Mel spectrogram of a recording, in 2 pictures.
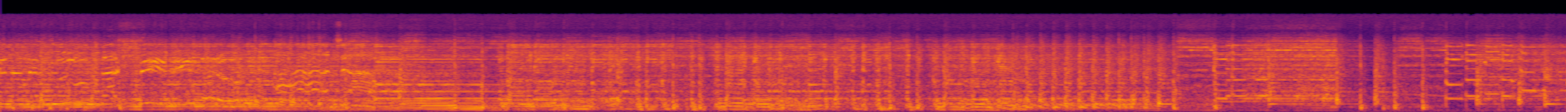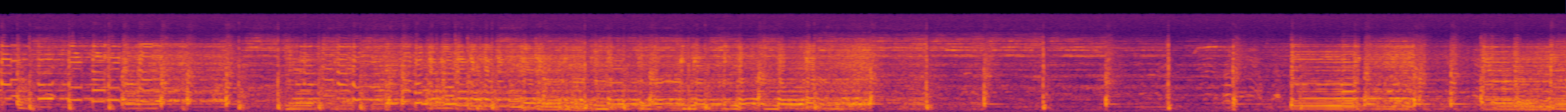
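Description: Live rock band playing: electric guitar over a drum kit. In the last few seconds the music breaks into separate accented hits with short gaps between them.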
